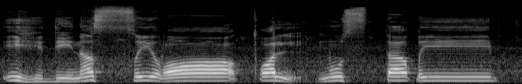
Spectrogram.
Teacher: स्वाद भी मोटा है, रॉ भी मोटा, त्वा भी मोटा, ये तीनों अल्फाज मोटे पुर पढ़े जाएंगे।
